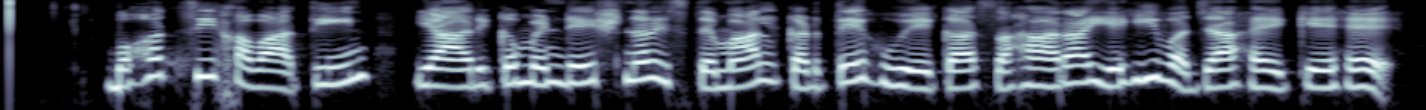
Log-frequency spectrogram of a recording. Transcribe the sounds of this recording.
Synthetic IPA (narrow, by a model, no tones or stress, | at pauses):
bɔɦʊt̪sixɐʋaːt̪iːn | jaɾɪkɔmɛ̃ɳɖeːʃnəlɪst̪eːmaːlkɐɾt̪eɦʊekasɐɦaːɾajɐɦiʋɐd͡ʒaɦɛkeɦɛː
